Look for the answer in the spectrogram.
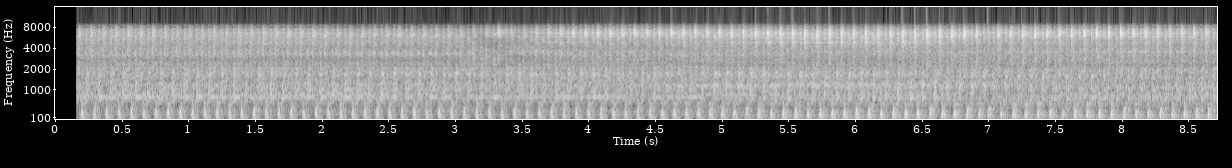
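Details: Agros walk-behind tractor single-cylinder engine running with a steady, fast knock that grows sharper midway; the owner does not know the cause.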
